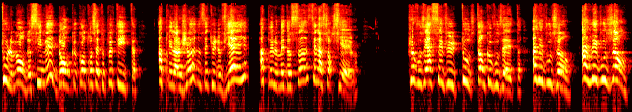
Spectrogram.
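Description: A woman's voice: a little high, big pitch swings, measured pace, fairly bright tone, voice pushed up. A woman doing a fierce, scolding peasant woman. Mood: angry. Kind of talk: audiobook reading.

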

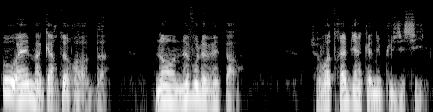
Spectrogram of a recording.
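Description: A man's voice: medium pitch, wildly swooping pitch, a little slow, warm tone, dry recording. A man voicing an invisible man who threatens his visitors and demands his clothes back, in firm, clipped commands. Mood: commanding.

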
